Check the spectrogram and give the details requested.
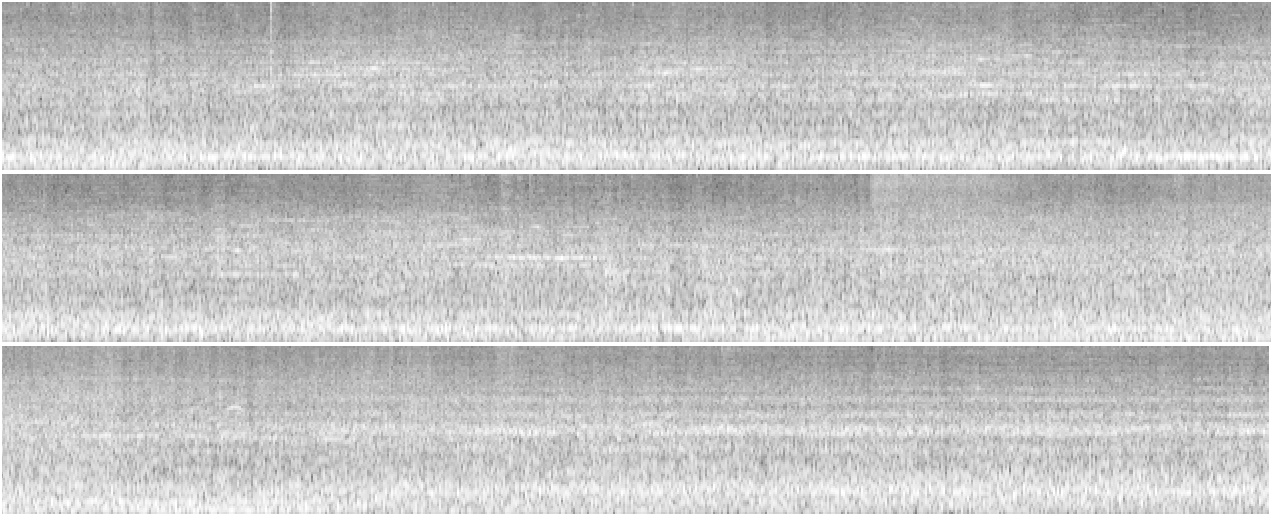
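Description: CSX double-stack intermodal freight train rolling past, a steady rumble of wheels on rail with a faint high wheel squeal. An Amtrak passenger train runs alongside toward the end.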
